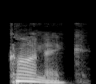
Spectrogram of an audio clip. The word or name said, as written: conicalness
